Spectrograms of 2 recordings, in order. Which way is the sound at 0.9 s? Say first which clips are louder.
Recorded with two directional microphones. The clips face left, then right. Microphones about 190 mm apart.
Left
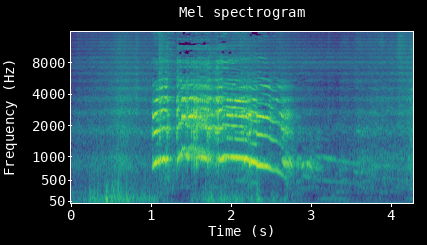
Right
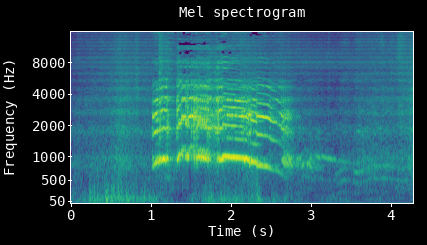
Right 3 dB; 45° left (ahead or behind).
